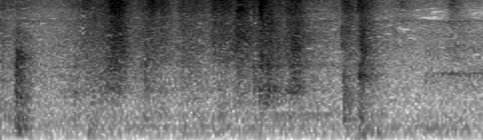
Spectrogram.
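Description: Near silence: quiet room tone with a few faint, soft rustles of a hand moving over cards on a table.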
